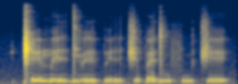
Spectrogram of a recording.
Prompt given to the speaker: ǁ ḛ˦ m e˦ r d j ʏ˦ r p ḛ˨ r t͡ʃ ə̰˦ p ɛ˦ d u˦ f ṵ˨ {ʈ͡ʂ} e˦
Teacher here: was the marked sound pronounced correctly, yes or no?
no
